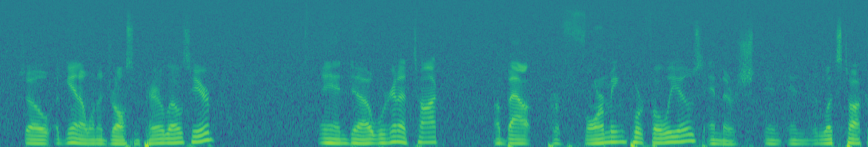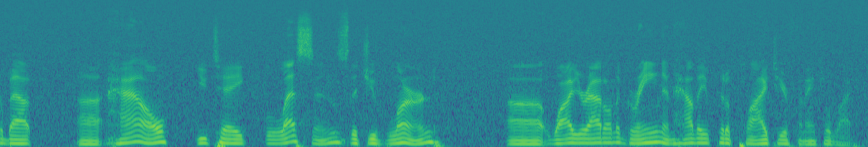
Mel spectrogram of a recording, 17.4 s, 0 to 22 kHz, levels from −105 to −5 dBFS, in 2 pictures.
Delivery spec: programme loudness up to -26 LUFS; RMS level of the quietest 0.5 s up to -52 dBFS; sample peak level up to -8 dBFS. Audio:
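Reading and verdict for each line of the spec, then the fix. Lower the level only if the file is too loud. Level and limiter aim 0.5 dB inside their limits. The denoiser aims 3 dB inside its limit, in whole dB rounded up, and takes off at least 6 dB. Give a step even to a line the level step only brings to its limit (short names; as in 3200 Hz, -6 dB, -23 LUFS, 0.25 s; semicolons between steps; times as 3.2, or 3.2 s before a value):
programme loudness -29.0 LUFS: OK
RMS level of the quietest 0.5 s -40 dBFS: fail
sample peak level -12.0 dBFS: OK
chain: denoiser 15 dB, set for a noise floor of -40 dBFS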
